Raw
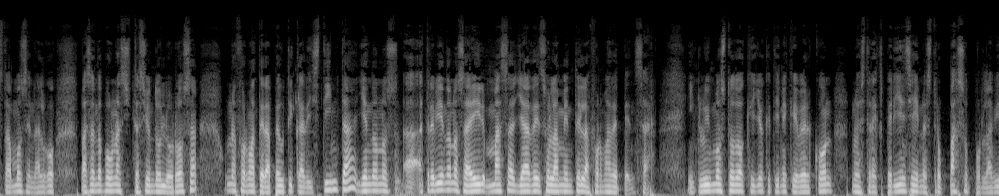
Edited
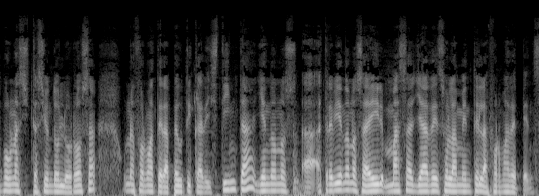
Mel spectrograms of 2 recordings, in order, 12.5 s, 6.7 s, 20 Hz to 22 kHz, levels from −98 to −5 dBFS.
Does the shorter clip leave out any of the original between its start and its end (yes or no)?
no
